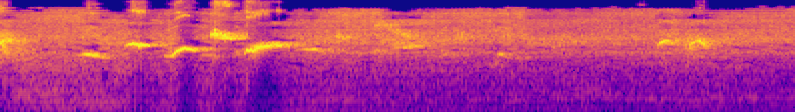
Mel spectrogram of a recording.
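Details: Pied bushchat (decu) giving a brief burst of sharp, high chirps and whistled slurs in the first second and a half, then quieter scattered notes and a final pair of chips.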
